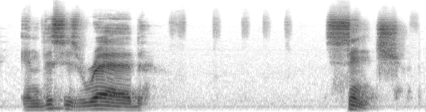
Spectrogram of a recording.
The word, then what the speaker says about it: sinh: The cinch of x is equal to this.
